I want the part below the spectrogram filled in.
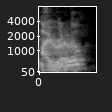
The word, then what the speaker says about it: Iroh: So next up, best TV character, we have Saul Goodman, Iro. Is that how I pronounce it? – Iroh.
